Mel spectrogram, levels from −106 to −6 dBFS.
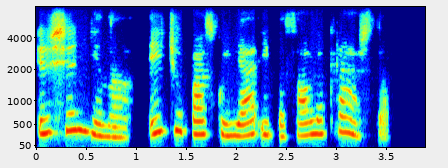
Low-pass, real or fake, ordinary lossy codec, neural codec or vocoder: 7.2 kHz; real; Opus, 32 kbps; none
